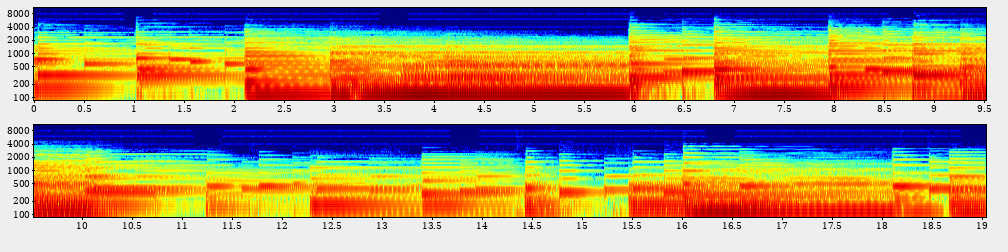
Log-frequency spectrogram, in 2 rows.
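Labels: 0.0s Atmospheric and tranquil solo piano playing with dynamic and staccato elements. 19.0s

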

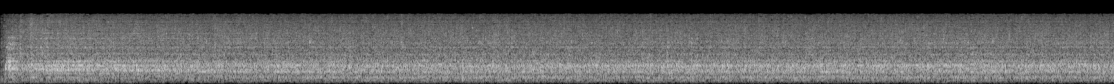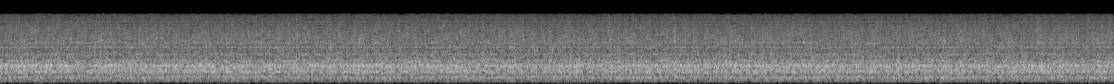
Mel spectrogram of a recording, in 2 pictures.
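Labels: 0.1s A washing machine whirs steadily while water splashes rhythmically. 22.2s

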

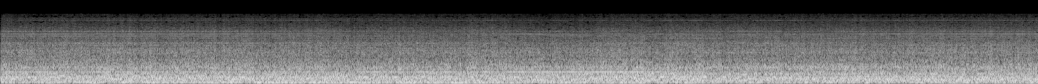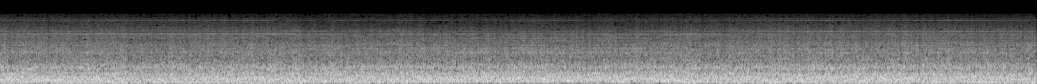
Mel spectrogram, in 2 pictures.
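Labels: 0.0s A high-pitched sound of air propelled by a boat jet. 20.8s

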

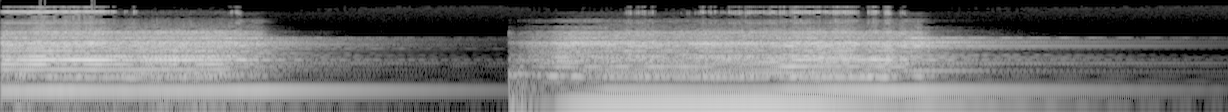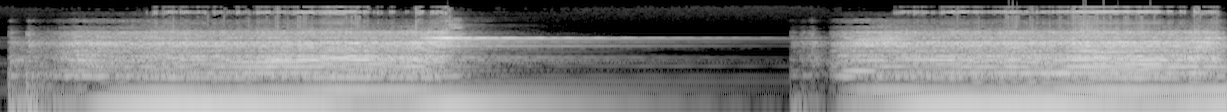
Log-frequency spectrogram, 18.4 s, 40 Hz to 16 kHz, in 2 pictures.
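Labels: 0.0s Continuous deep, hollow, and intense metal sound echoing and fading. 15.2s
15.2s Continuous deep, hollow, and intense metal sound. 18.4s

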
